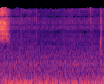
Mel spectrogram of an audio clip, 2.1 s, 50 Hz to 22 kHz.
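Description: A 2019 Renault Trafic SL27 dCi 120 van out on a road test drive, its engine and road noise forming a steady low cabin rumble, loud and close, with no distinct events.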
